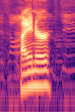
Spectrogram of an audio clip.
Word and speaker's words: Hiner: Hiner pronounced this is Tiffany's um you know description Hiner like Heiny.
